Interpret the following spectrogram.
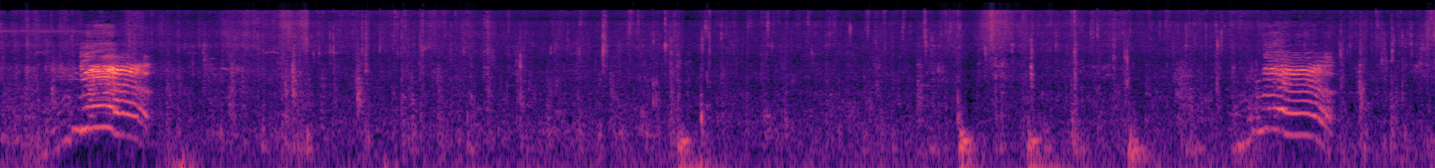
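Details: Goat on a village farm giving two loud, wavering bleats with rich harmonics, one at the start and one near the end, separated by quieter stretches of scattered knocks and faint background rustling.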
